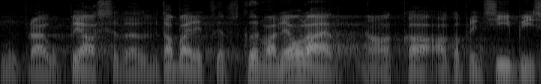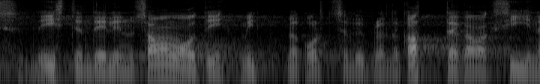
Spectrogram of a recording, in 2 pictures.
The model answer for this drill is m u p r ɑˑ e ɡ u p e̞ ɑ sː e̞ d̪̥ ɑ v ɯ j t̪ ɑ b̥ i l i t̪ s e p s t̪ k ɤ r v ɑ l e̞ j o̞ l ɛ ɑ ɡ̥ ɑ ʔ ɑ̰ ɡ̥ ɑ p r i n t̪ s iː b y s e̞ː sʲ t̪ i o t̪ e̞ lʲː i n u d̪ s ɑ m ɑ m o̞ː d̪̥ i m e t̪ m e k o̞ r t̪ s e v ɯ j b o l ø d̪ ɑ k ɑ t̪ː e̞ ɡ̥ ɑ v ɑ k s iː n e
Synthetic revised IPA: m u p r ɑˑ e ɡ u p e̞ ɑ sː e̞ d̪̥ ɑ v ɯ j t̪ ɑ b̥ e l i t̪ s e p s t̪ k ɤ r v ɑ l e̞ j o̞ l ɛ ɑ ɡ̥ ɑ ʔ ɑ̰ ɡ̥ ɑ p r i n t̪ s iː b i s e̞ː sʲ t̪ i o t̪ e̞ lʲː i n u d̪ s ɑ m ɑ m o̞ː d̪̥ i m i t̪ m e k o̞ r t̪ s e v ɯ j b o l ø d̪ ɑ k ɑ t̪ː e̞ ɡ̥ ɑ v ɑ k s iː n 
